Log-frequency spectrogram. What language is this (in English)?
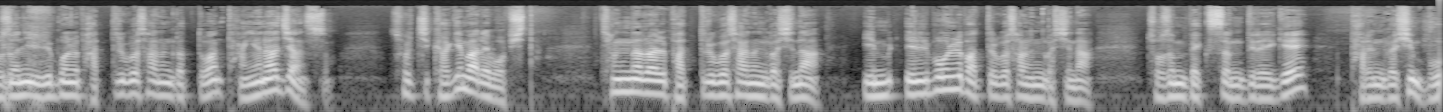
Korean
